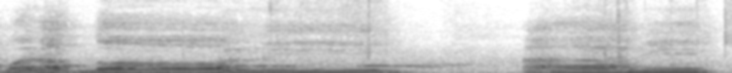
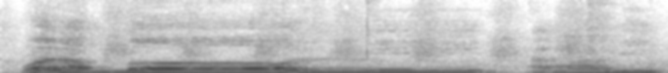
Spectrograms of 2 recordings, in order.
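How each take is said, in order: First: There is a fairly long pause before amin. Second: Amin follows with no pause in between. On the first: The speaker calls it right. "ada berhenti yang agak agak panjang" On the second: The speaker calls it wrong. "Jangan dibaca ... Kurang baik gitu"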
